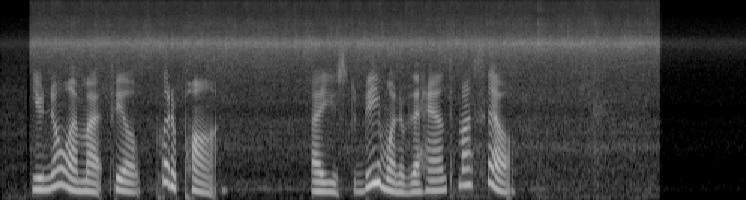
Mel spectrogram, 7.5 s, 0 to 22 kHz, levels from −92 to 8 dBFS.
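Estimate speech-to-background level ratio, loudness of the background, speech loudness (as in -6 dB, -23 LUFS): 7.0 dB, -33.5 LUFS, -26.5 LUFS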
